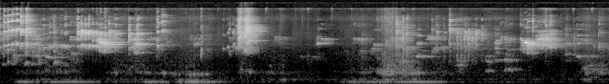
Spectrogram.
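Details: Several budgerigars chatter angrily during feeding. Bursts of scratchy, buzzy chirps come and go over nine seconds, broken by brief quiet gaps, with faint low thumps and rustles beneath.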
